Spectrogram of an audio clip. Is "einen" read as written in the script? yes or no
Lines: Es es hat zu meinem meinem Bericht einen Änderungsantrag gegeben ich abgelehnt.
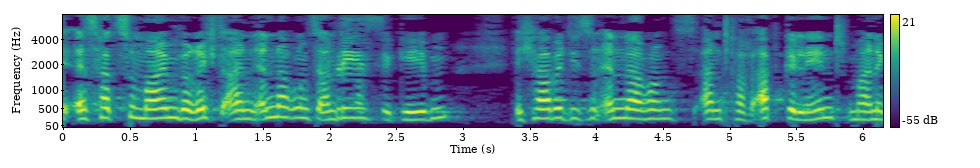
yes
